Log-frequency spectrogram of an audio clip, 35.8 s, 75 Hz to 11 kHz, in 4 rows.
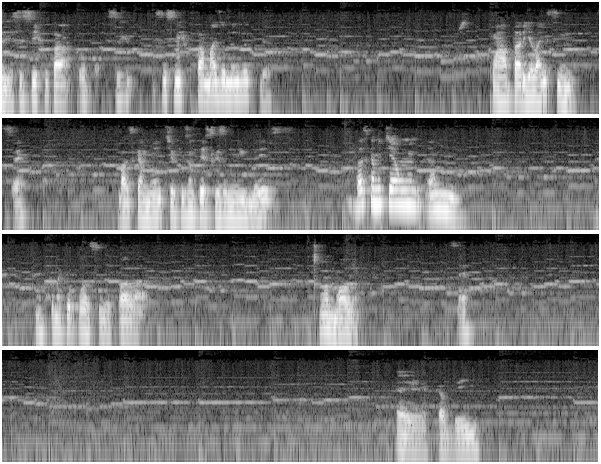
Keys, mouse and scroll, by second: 0.3 d, 4.9-5.6 drag, 6.1-11.9 drag, 25.7 right click, 27.3 click, 30.4 click, 32.2 middle click, 33.1 d, 33.3 right click, 34.0-35.8 right drag, 34.4 middle click, 34.4-35.3 scroll down 1, 35.3 scroll down 1.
